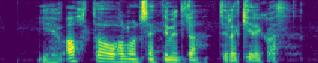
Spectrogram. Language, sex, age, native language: Icelandic, male, 30-39, Icelandic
